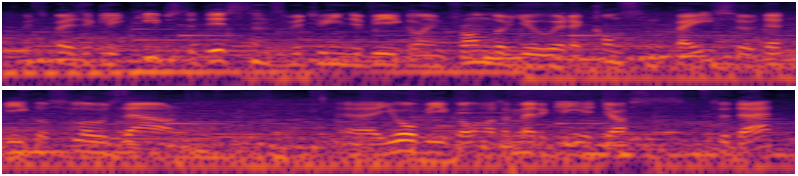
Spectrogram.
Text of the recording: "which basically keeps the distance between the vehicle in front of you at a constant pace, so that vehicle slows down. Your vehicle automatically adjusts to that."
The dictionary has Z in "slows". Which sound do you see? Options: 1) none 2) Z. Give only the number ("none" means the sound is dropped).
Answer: 2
